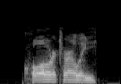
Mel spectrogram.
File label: "quarterly", English; adjectives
